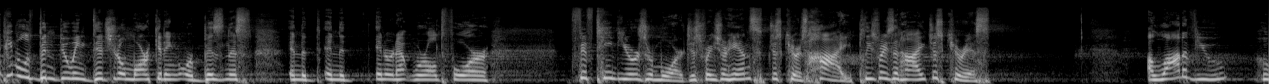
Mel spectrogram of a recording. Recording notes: In this keynote I stop in Hamburg, Germany for a talk at the Online Marketing Rockstars Expo. Keynote/Q&A.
